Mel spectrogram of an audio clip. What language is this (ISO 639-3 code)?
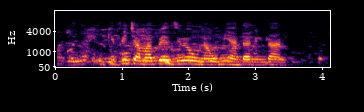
swa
